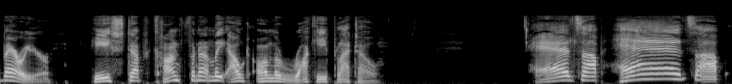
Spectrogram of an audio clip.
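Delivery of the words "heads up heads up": high, shrill creature call; shrill it out, higher the second time; shrill headsman. A narrator's reading. Headsman rallies his flying band, shrill call. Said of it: "shrilled the headsman".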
